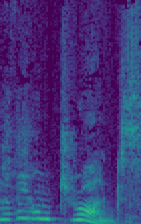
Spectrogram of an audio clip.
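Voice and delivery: high, slow motherly voice.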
